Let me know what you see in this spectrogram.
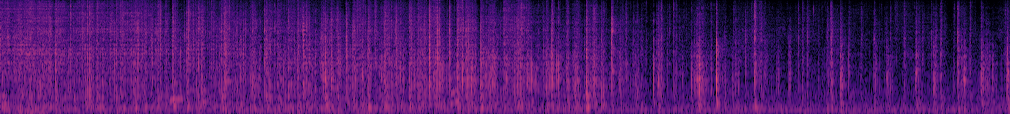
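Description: Oyster mushrooms sizzling and crackling in hot oil in a frying pan as they are stir-fried with wooden chopsticks, with many quick pops through the sizzle. The sizzle starts loud as the mushrooms go in and eases a little toward the end.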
